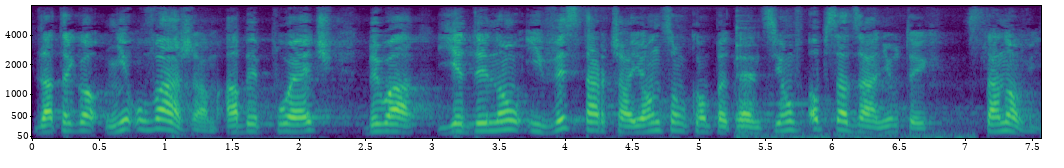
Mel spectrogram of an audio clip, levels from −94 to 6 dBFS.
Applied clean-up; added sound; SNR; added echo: neural separator model SepFormer DNS4.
